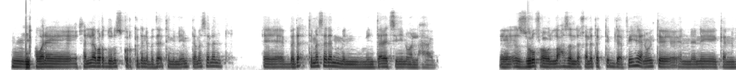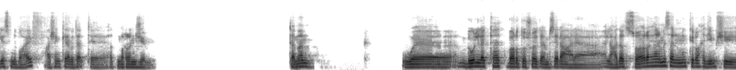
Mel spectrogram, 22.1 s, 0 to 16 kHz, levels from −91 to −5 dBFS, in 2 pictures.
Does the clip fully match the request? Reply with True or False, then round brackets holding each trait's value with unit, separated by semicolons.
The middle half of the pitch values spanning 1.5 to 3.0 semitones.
True (2.5 semitones)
